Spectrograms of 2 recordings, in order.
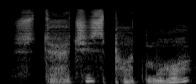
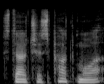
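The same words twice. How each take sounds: First: Ungläubig, ganz langsam gehauchtes „Sturgis Potmore?“ mit fragendem Anstieg; flüster den Namen zögernd und fragend; langsam geflüstert. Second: Said in the usual way. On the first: A narrator's reading. (Ron erkennt den Namen, langsam geflüstert) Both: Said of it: "sagte Ron langsam".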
